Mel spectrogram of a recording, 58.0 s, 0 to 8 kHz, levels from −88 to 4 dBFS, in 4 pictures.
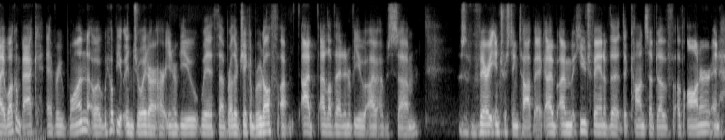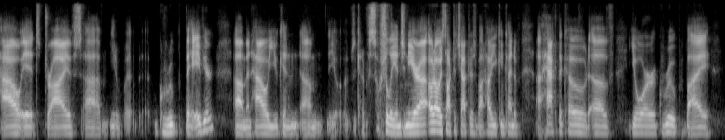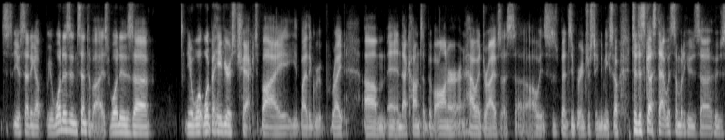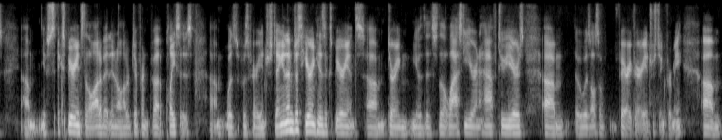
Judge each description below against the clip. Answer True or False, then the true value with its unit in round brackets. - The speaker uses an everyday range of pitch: False (2.1 semitones)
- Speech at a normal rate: True (195 wpm)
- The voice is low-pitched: True (105 Hz)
